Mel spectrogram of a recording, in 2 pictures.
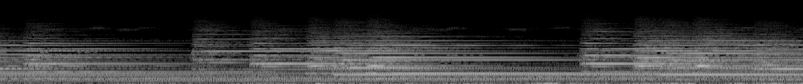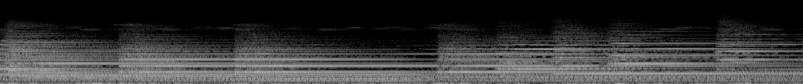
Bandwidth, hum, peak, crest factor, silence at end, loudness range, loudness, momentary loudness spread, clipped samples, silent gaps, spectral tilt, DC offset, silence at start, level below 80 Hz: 13.5 kHz; none; -10 dBFS; 16 dB; 0 s; 2 LU; -25 LUFS; 8 LU; under 0.1%; none; -5.5 dB/octave; under 0.1%; 0 s; -40 dBFS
